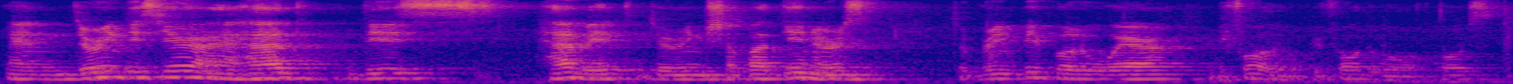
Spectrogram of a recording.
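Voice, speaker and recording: A man's voice: mid-range voice, normal speed, hardly any pauses, warm tone. Man speaking in an echoing hall. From France. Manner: earnest, informal, searching for words. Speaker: diplomat. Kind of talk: speech to a live audience. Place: large community hall. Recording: roomy hall, mic at a distance.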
